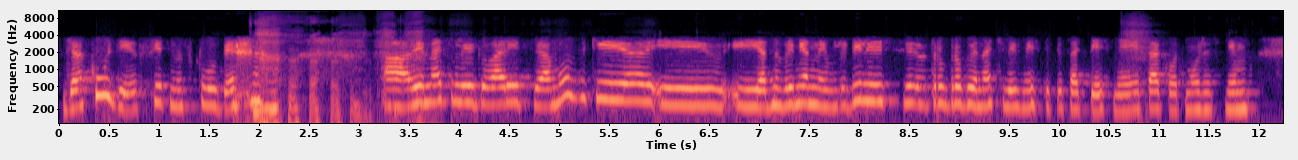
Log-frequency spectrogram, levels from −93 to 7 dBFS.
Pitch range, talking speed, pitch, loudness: 200-255 Hz, 125 wpm, 225 Hz, -20 LUFS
